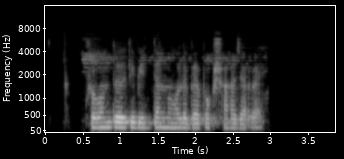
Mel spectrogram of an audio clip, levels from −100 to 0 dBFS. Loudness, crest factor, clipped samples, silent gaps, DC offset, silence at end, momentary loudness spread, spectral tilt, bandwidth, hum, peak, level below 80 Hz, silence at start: -34 LUFS; 18 dB; under 0.1%; none; under 0.1%; 0.95 s; 13 LU; -8.5 dB/octave; 6.4 kHz; none; -16 dBFS; -76 dBFS; 0.5 s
